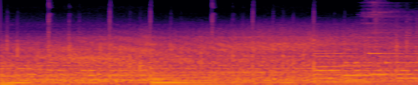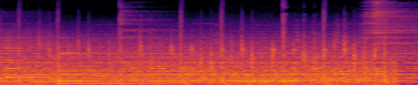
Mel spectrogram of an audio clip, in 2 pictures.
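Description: An airplane landing, heard as a steady, loud engine hum and throb that persists for about eleven seconds, with faint clicks and rattles over the drone.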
